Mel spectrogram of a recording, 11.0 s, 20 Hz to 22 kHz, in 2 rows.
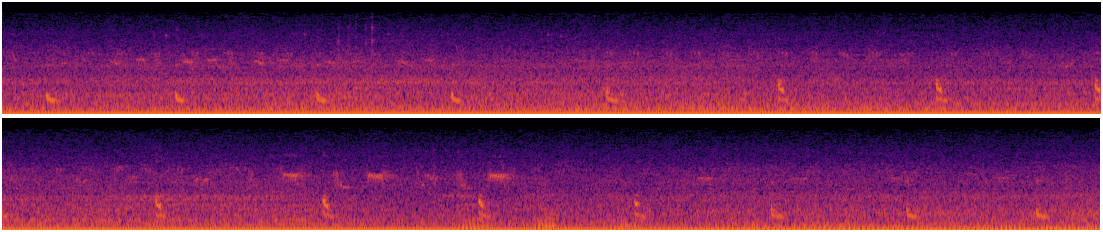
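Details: Hidden male watercock at Ayutthaya, Thailand, recorded 20 May 2014, giving a long run of brief upswept notes at an even pace, over constant low rumble and scattered high-pitched calls of other birds.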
